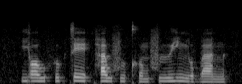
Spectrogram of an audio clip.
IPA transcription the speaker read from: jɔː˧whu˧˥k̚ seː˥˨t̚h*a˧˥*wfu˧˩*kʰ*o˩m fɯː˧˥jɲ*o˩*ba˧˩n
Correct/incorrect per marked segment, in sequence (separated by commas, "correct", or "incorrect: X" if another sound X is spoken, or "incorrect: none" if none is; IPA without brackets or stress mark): incorrect: a˥˨, correct, incorrect: o˧˩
